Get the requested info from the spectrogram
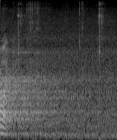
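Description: The end of a man's spoken word dies away in the room's reverberation, leaving faint steady room tone. There is one light tick near the end.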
